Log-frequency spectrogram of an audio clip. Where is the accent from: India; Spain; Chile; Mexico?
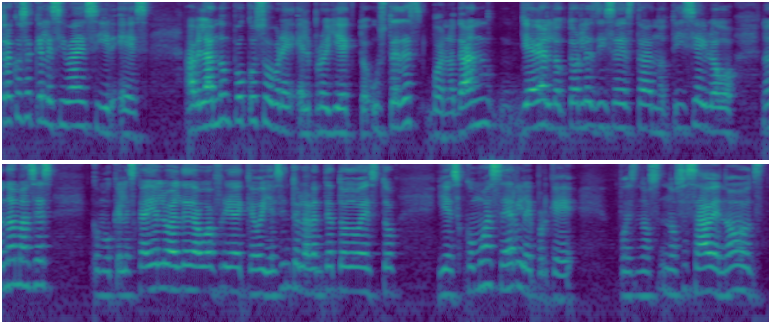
Mexico; Nosotros como mexicanos tenemos un país súper rico en este sentido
